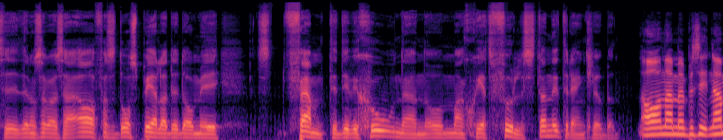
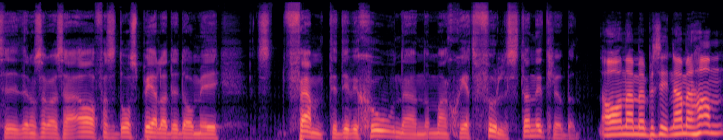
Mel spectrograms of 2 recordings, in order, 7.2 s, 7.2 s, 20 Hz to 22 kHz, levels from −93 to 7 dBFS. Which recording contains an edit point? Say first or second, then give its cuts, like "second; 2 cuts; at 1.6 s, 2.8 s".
second; 2 cuts; at 4.3 s, 5.5 s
